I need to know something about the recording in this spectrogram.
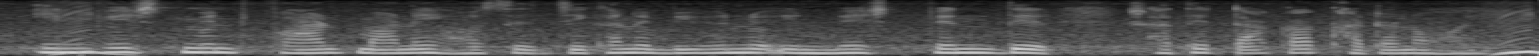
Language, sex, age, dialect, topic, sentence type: Bengali, female, 25-30, Rajbangshi, banking, statement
